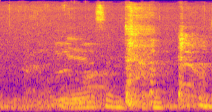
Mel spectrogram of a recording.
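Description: A person coughing twice in the second half, over low voices in the room.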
